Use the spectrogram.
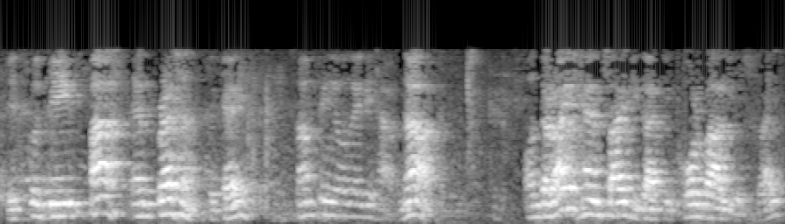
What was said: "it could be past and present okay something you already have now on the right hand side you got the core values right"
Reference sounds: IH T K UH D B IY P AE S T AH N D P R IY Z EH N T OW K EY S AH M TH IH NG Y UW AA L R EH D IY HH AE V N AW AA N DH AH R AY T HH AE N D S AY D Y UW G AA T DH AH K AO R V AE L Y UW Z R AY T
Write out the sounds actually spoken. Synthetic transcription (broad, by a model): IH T K UH D B IY P AE S T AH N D P R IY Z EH N T OW K EY S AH M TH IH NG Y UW AA L R EH D IY HH AE V N AW AA N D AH R AY T HH AE N D S AY D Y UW G AA T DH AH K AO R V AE L Y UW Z R AY T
